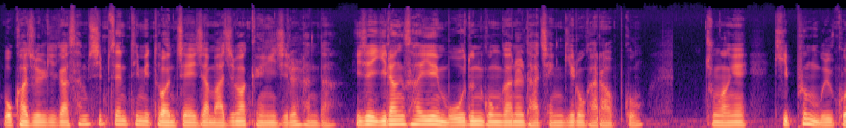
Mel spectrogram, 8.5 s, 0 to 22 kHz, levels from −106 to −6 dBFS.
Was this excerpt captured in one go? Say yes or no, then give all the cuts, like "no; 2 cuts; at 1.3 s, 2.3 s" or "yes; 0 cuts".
no; 2 cuts; at 1.6 s, 3.5 s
